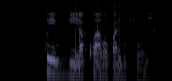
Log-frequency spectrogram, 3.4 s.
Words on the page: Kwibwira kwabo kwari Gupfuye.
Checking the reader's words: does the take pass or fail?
pass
